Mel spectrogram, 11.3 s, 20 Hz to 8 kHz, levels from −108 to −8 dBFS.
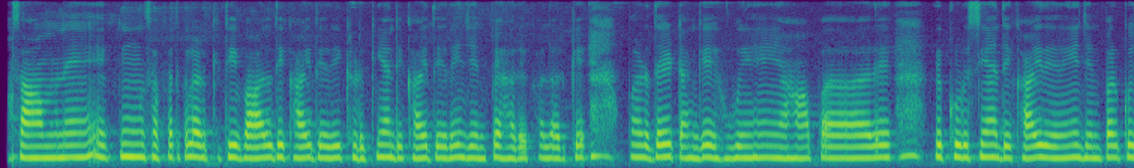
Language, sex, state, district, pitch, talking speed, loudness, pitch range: Hindi, female, Bihar, Purnia, 210 Hz, 175 wpm, -26 LUFS, 200-215 Hz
